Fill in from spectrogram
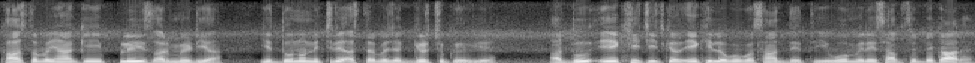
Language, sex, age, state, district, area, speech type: Urdu, male, 30-45, Bihar, Supaul, urban, spontaneous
